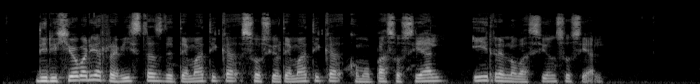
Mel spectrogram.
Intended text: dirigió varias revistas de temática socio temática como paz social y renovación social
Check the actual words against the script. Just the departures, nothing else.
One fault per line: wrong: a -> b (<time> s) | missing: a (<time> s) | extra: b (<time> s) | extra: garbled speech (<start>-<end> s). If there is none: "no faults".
no faults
